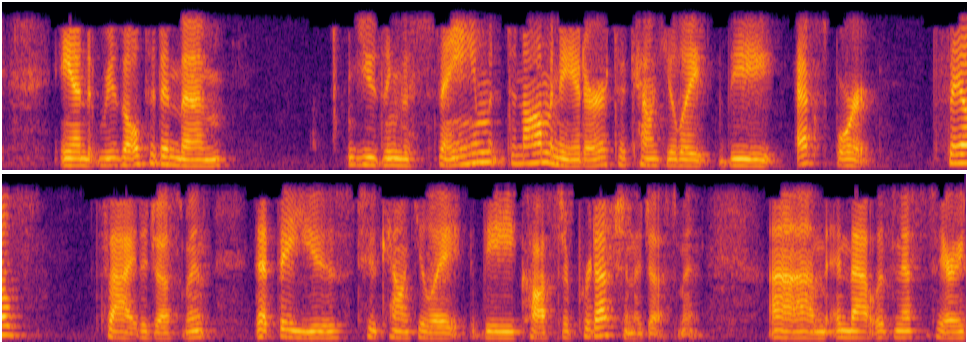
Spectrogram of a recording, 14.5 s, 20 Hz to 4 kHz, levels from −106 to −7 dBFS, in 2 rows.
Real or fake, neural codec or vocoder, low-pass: real; none; 3.6 kHz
